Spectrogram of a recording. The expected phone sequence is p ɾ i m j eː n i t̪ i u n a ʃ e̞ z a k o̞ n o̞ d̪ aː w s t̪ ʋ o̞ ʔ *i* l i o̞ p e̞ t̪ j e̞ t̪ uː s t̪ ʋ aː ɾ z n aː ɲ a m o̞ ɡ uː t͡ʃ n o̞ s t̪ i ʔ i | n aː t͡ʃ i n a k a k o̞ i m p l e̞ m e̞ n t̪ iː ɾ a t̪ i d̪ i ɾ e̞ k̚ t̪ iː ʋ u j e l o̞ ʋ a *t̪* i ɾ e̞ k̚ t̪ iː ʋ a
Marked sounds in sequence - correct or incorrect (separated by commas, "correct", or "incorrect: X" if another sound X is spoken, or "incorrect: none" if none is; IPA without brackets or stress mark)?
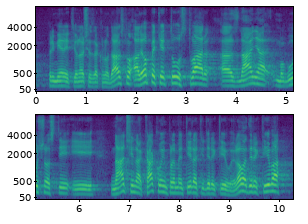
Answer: incorrect: a, incorrect: d̪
